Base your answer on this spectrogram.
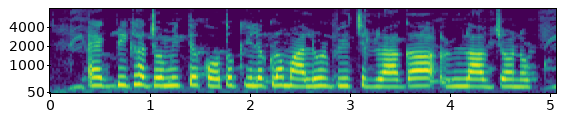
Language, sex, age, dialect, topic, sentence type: Bengali, female, 60-100, Rajbangshi, agriculture, question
